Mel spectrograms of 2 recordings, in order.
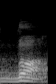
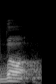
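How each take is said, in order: First: The tongue tip is held between the teeth. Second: The tongue's sides press against the back molars. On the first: "yang Al-Kisai tadi itu do ... Sama dengan dal, sama dengan sa. Digigit" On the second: "pinggir pinggir lidah ini ketemu dengan geraham yang belakang ini"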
